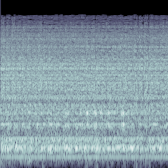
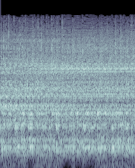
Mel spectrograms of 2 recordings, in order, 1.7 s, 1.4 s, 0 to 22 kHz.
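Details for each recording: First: 24 V DC motor (prime mover for a 1943 GenEmotor loop project) after service, seals removed, very thin oil, no bearing caps: smooth, even hum, light brush hiss, bearings faintly audible, no arcing; current draw dropped from 3.96 A to about 1.9 A. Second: 24 volt DC motor reassembled after service, seals removed, very light oil, brushes and armature cleaned: loud steady high hiss and rasp while spinning fast; light bearing noise from the very thin oil and uncapped bearings, no sparking.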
